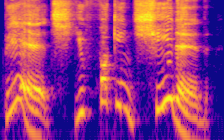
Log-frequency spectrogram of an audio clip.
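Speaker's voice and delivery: high, slow retold accusation; mock outrage. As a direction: spit out the accusation in disbelief. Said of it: "I'm like".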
